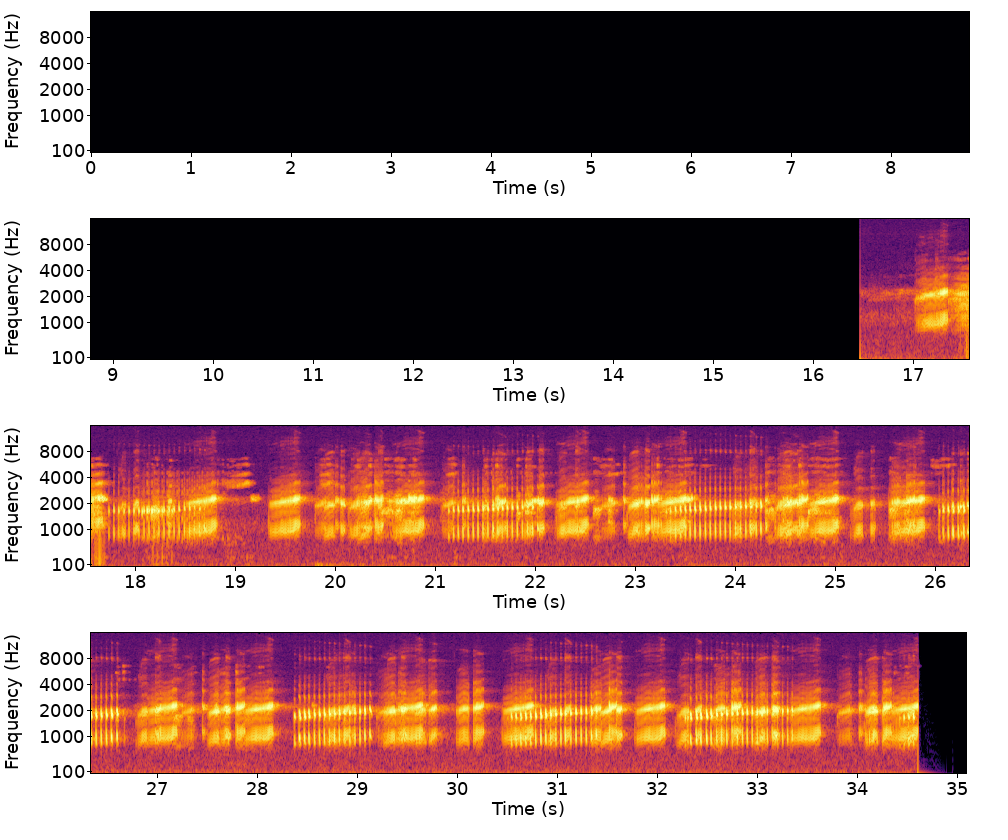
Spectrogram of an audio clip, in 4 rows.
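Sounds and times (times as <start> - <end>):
frogs croaking: 16.5 - 34.6.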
